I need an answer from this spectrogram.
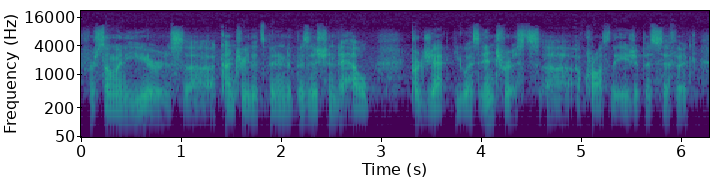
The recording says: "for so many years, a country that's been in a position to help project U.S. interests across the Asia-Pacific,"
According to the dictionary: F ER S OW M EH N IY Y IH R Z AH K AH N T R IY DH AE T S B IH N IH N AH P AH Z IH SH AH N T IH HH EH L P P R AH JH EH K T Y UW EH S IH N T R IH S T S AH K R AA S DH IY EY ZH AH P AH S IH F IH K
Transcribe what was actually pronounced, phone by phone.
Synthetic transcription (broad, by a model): F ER S OW M EH N IY Y IH R Z AH K AH N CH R IY DH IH T S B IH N IH N AH P AH Z IH SH AH N T IH HH EH L P P R AH JH EH K T Y UW EH S IH N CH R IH S T S AH K R AA S DH IY EY ZH AH P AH S IH F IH K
